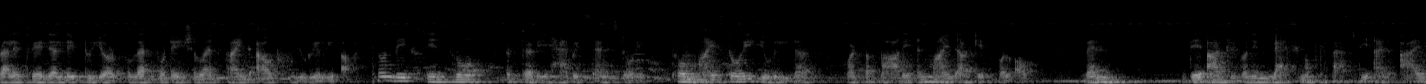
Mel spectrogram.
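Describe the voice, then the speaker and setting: Lively intonation and a fairly quick pace mark this man's fairly low-pitched voice. Audible room echo and noticeable background noise fill the recording. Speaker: motivational livestreamer. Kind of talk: livestream talk reading and commenting on a book. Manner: halting.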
